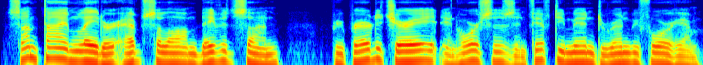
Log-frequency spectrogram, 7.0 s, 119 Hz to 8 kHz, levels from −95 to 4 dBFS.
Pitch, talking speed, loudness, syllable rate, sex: 135 Hz, 155 wpm, -16 LUFS, 4.5 syllables/s, male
